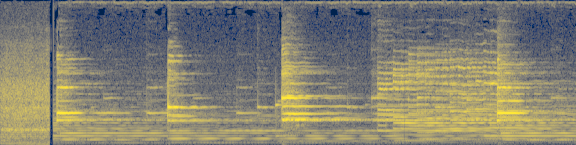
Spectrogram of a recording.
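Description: Bell-like chimes in a short musical interlude: about four struck notes, each ringing on as it fades.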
